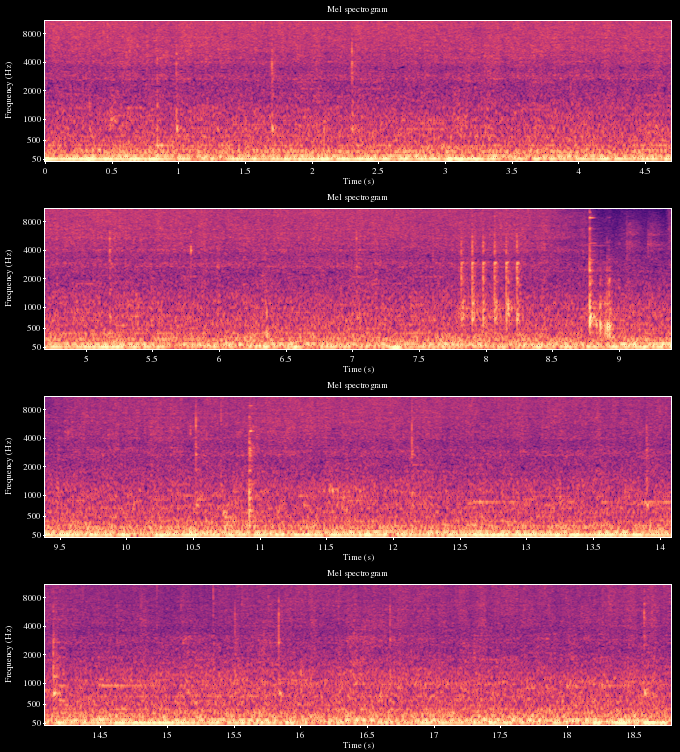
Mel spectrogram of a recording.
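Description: Chopped red onion sizzling as it fries in oil in a stone-coated pot, stirred with a wooden spoon that scrapes and taps against the pan, over a steady low hum.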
